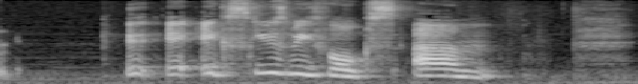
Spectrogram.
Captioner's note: light Long Island accent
